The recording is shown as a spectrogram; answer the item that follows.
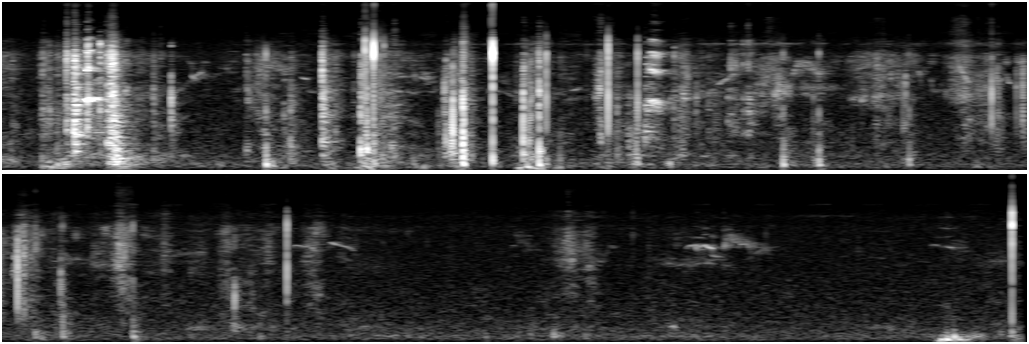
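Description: Knocks and footsteps of someone stepping out through a screen door and walking on sandy ground. They are loudest and densest in the first few seconds and thin out after about ten seconds, with faint bird chirps.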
